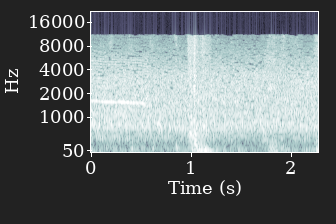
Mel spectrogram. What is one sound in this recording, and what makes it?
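Football players collide with a heavy thud.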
